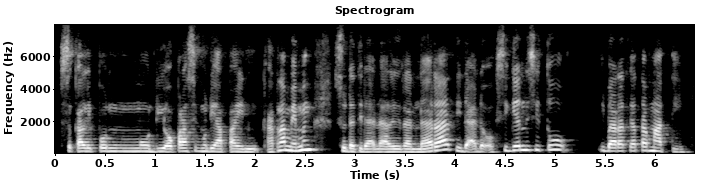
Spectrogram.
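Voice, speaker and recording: A woman's voice: mid-range voice, lively intonation, fast talker, muffled recording. A middle-aged woman giving a personal church testimony, telling her story with feeling and acting out remembered conversations.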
